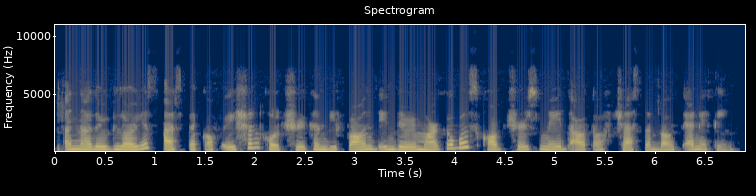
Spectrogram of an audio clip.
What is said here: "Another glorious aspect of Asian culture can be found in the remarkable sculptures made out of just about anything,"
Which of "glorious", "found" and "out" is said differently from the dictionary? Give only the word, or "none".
none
